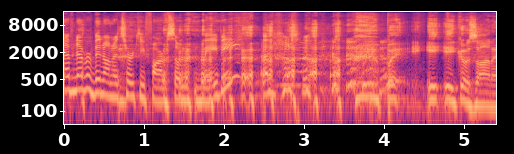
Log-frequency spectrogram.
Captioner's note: laugh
